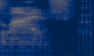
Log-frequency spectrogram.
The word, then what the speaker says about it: Liv: it's main investors like live golf or something like that and they like pronounced live whatever live golf and then like i was just kidding liv golf and then like all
